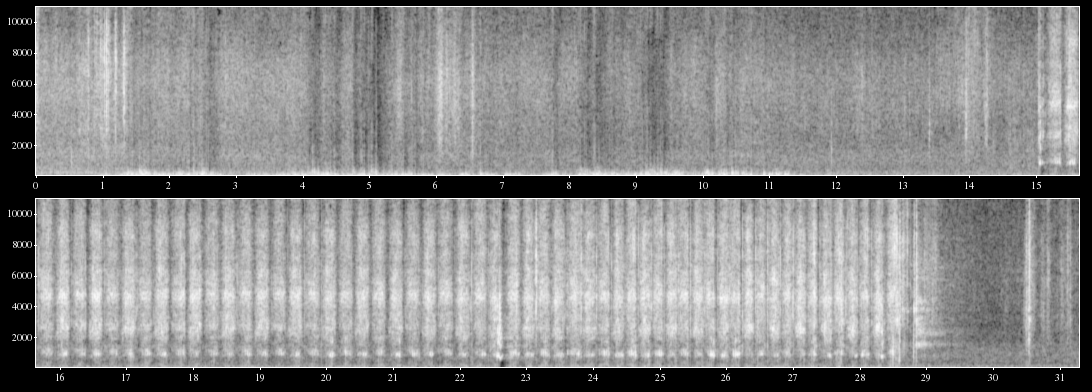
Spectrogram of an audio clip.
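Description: Bow drill in use for a friction fire: the wooden spindle squeaking against the hearth board with each back-and-forth stroke of the bow, a high squeal pulsing in rhythm from about halfway through until just before the end. Before it, a loud low rumbling noise fills the first third.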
